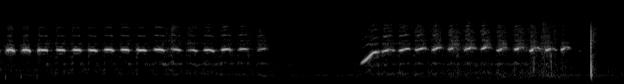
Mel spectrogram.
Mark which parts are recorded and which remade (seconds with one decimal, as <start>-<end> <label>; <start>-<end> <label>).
0.0-0.4 recorded; 0.4-3.1 remade; 3.1-3.5 recorded; 3.5-5.3 remade; 5.3-6.2 recorded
